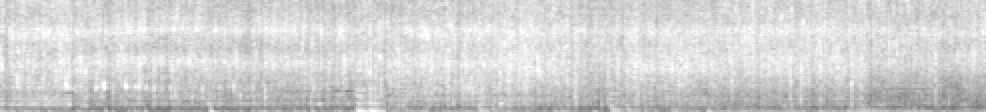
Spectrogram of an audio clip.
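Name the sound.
paneer frying in a pan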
